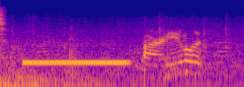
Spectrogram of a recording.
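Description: A single steady telephone tone held for about a second, the signal of an incoming call on an emergency dispatch line, followed near the end by a brief snatch of a voice.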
